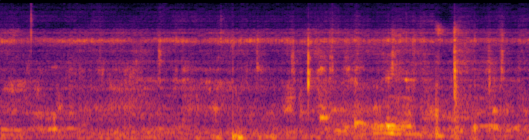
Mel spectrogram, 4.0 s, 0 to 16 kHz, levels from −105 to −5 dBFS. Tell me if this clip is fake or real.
fake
